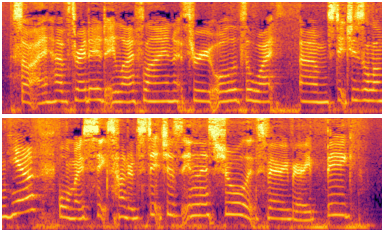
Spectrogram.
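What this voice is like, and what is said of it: Australian accent. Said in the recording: “her usual Australian accent”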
